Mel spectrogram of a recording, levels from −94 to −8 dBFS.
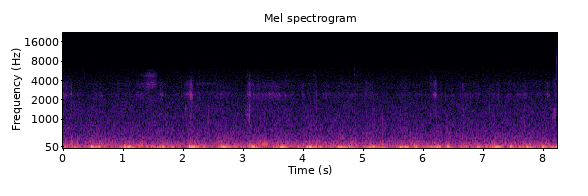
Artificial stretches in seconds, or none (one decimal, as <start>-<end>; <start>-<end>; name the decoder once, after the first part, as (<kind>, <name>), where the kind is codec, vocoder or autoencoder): none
